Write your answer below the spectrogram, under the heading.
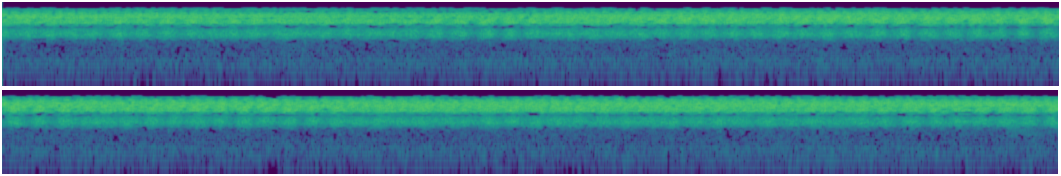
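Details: A summer chorus of cicadas in Provence, southern France, keeps up a constant piercing buzz, finely pulsed and rattling, holding an even level from start to finish without pause.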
